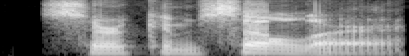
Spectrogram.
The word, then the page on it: circumsolar: American English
